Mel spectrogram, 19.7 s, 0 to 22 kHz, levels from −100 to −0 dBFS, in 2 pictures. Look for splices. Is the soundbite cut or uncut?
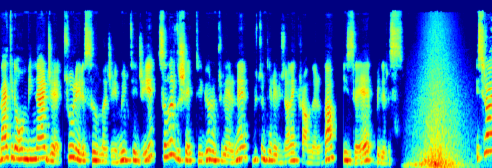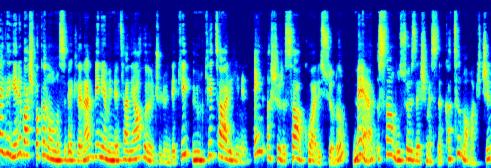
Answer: uncut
